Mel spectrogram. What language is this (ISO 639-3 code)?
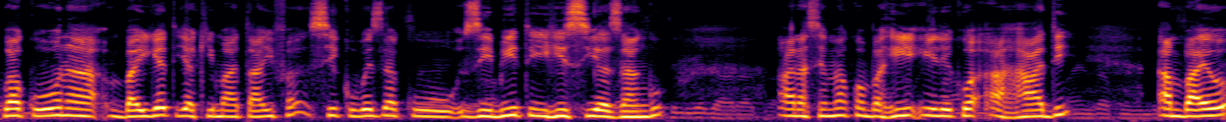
swa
